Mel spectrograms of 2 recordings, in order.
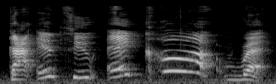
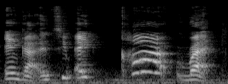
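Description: First: Drawn out and higher, laughing; mock-shocked punchline; slow emphatic repeat. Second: Said in the usual way. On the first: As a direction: stretch each word for the reveal.

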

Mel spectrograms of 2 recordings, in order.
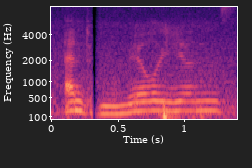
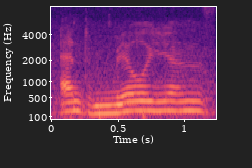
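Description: The two takes are said the same way.

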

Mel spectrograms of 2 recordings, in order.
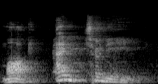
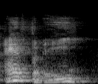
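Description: First: Slow, stately "Anthony" with a crisp T; "Anthony" pronounced with T in place of TH; stage pronunciation of Anthony. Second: "Anthony" with a soft TH; "Anthony" with TH rather than a T; wrong pronunciation of Anthony. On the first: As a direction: say "Anthony" as AN-too-nee, drawn out. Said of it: "This is the way you say it". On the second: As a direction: say "Anthony" as AN-thuh-nee. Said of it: "not Anthony". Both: Shown as a demonstration.

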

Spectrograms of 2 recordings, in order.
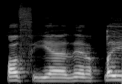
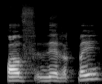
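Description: First: Last কি as a long back "qee"; one-alif stretch. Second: Said in the usual way. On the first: Shown as a demonstration. Teacher reading examples to learners, final কি stretched. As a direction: hold the vowel of the final কি. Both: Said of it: "এক আলিফ টানিয়ে পড়বো".

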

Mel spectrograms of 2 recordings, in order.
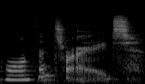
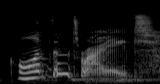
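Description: First: "Concentrate" whispered very slowly with a rise; whispered weird voice. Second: "Concentrate" voiced, very slow and softer, falling; silly voiced take. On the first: Pretend. Makeup streamer clowning while focusing, slow whisper. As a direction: breathe the word out slowly, voiceless. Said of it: "I feel like doing some weird voices tonight". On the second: Makeup streamer trying a weird voice, slow and soft. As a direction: draw the word out in a funny voice. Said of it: "that's the kind of voice I, s-, I feel like saying right now".

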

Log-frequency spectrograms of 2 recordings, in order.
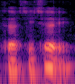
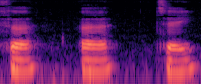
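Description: First: Said in the usual way. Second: "thirty-two" slowly as Th, er, ty, two; sounded out. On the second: Shown as a demonstration. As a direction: break "thirty-two" into slow separate sounds. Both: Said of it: "How to pronounce this word?".

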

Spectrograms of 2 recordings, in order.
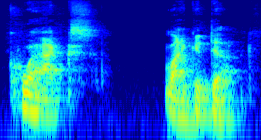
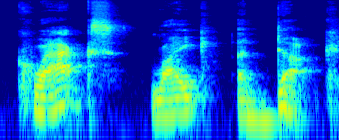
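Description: First: Said in the usual way. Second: Slowly announcing the title, rising; slow title read. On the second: Shown as a demonstration. Host announcing the book title, slow and rising.

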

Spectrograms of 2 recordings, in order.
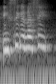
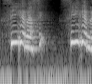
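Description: First: Said in the usual way. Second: High, sudden cry of disbelief; incredulous repeat. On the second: Acted. Host reacting to the couple still fighting, high-pitched disbelief. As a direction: throw the words back, high and appalled.

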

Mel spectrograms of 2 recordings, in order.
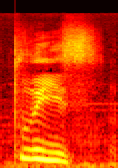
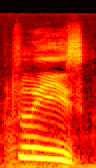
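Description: The two takes are said the same way.

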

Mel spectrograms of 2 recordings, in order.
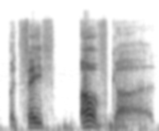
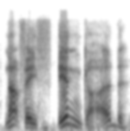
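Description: First: "of" stretched low and slow; stress on of. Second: "in" drawn out and lifted, slow; stress on in. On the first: Preacher correcting the congregation, weight on "of". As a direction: land hard on "of". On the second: Preacher contrasting two kinds of faith, weight on "in". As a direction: lean on "in" to set it apart. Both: Shown as a demonstration.

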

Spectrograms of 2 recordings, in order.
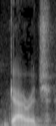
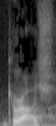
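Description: First: Said in the usual way. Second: GARAGE as guh-RAHZH, stress on the second syllable, questioning rise; tentative American-style GARAGE, guh-RAHZH; American pronunciation. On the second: Shown as a demonstration. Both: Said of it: "How do you say it in America?".

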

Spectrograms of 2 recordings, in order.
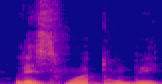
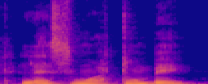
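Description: First: Said in the usual way. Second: Rising plea. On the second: A narrator's reading. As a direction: cry out the last laisse-moi tomber as the plea peaks. Climax of the repeated plea.

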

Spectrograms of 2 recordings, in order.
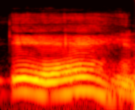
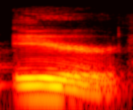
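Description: First: "er" as a dark "ur" sound; drawn-out "er" with a neutral vowel; correct ER ending. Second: "er" as a clear "ehr", as spelled; wrong ER ending. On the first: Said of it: "é mais pra er". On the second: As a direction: open "eh" vowel in "er". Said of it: "do que pra er". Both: Shown as a demonstration.

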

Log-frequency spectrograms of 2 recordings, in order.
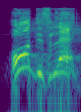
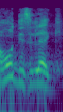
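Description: First: Loud repeated command. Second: Said in the usual way. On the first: Real, not acted. Preacher ordering the young man to beg, loud and high. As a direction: Hold said higher and much louder.

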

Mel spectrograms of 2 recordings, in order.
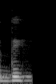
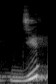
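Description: First: Д as hard, unpalatalized "d"; short isolated Д with a dark release; hard Д, set apart; hard consonant. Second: Д as palatalized "d'"; short isolated Д with tongue raised; soft Д, like "dyi"; soft consonant. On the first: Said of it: "називається твердим приголосним". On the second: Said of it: "називається м'яким приголосним". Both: Shown as a demonstration.

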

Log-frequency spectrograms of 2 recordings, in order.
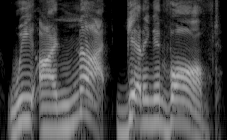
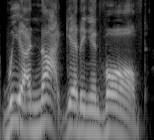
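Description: First: Higher, with NOT punched and set apart; insist, hitting the word "not"; emphatic repeat. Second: Said in the usual way. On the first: A narrator's reading. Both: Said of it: "I repeat".

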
